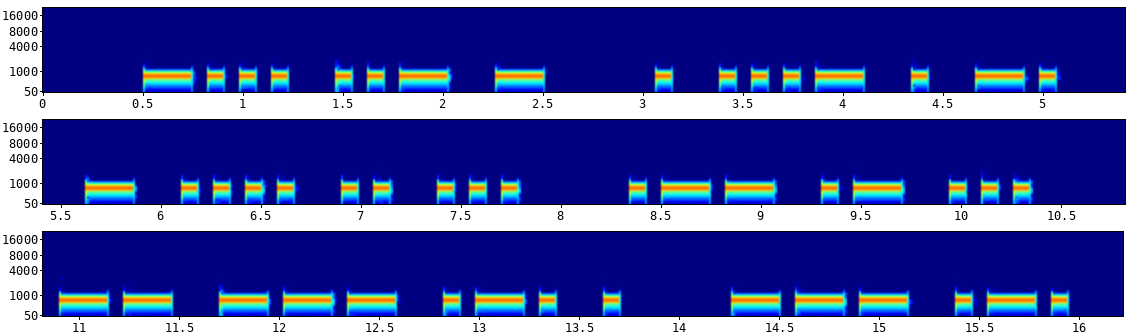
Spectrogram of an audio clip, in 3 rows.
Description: Morse code, heard as a keyed tone, about 15 wpm, 700 Hz. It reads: BUT EVEN THIS WAS MORE OR
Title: Sentences from Top 1000 Words - Review Part 2 - 15wpm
